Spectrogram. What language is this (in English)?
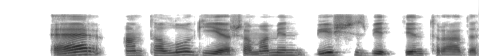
Kazakh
